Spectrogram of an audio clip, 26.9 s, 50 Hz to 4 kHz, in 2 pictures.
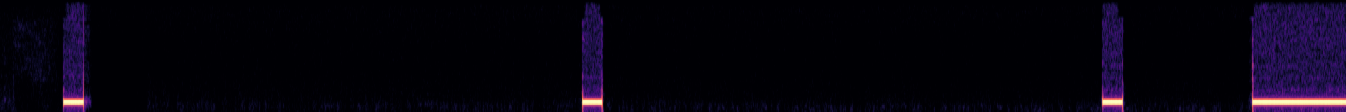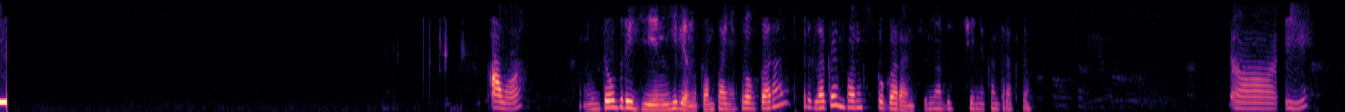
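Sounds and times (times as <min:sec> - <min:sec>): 
telephone beeps while a call is being transferred: 0:00.6 - 0:00.9, 0:05.8 - 0:06.1, 0:11.0 - 0:11.3, 0:12.5 - 0:13.6
steady telephone tone while a call is being transferred: 0:05.8 - 0:06.1, 0:11.0 - 0:11.3, 0:12.5 - 0:13.6
speech: 0:18.4 - 0:24.1, 0:25.8 - 0:26.7.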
